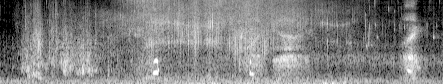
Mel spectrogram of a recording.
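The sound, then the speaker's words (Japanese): Water pours and splashes steadily, with a fizzing, crackling hiss like foam being washed away, and a few brief louder gushes near the middle and end. “シュワシュワ全部流しちゃうね。”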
